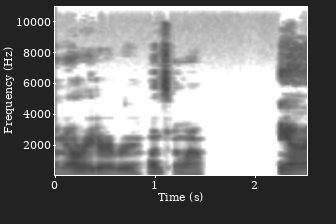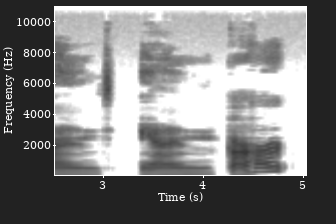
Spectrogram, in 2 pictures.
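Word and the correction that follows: Ann Gabhart: I'm saying that wrong, I think. And Whittemeyer is another one. And or Francine Rivers, throw her in. – Would you say any of those authors inspired you to write? – You know, it was Anne Gabhart. I said her name wrong.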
